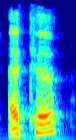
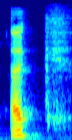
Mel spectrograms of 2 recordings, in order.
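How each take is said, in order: First: The final consonant ends with a bouncing echo vowel. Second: The final consonant ends with free flowing breath. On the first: The speaker calls it wrong. "Man sagt nicht Ecke" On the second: The speaker calls it right. "dass man die Eigenschaft der Hams erzeugt und sagt Ek"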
